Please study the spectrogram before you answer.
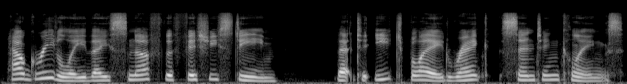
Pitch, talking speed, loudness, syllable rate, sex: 200 Hz, 135 wpm, -17 LUFS, 3.6 syllables/s, female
